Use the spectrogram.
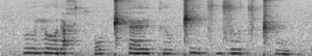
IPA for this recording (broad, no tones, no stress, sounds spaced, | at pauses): ɯ n ɤ ɾʲ ɯ ħ t͡sʼ o ǁʰ ɛ ɪ̯ kʲ o ǁ i t͡s d͡z ɯ t͡s ǁʰ u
